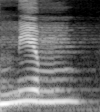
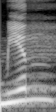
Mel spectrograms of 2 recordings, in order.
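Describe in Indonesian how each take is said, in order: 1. Kata ini berakhir dengan bunyi m yang ditahan dan sengau. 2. Kata ini berakhir dengan bunyi n yang biasa. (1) "tapi mim dan dengung, tahan bunyi M-nya" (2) "bukan min"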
